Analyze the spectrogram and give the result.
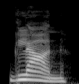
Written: ग्लान

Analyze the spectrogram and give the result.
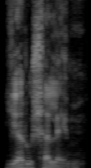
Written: यरूशलेम

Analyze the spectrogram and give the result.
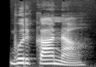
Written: भुरकाना

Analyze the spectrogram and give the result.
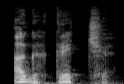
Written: अघकृच्छ

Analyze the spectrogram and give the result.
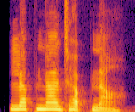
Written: लपना-झपना

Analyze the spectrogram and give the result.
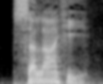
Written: सलाही

